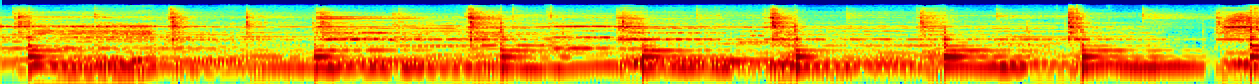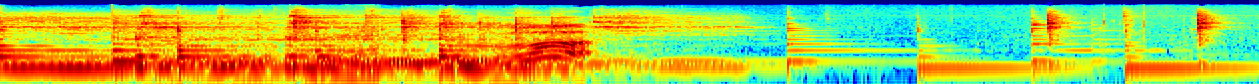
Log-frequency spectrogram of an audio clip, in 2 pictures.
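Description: Violin strings plucked pizzicato in a steady rhythm, with backing music playing along; a few sliding swoops in pitch come about eight to nine seconds in, and the music thins out near the end.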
